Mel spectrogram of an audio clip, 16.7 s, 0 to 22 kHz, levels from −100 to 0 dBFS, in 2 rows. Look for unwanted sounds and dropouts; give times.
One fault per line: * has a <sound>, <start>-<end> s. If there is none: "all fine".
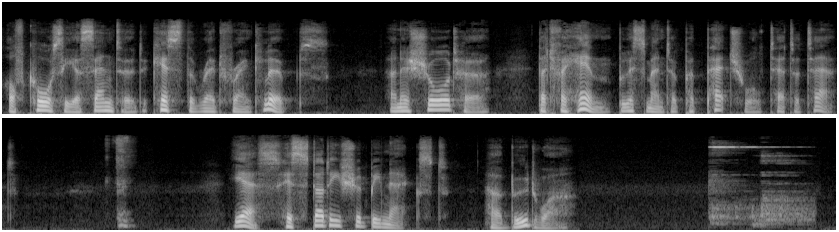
* has a sneeze, 9.4-9.7 s
* has a squeak, 15.4-16.5 s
